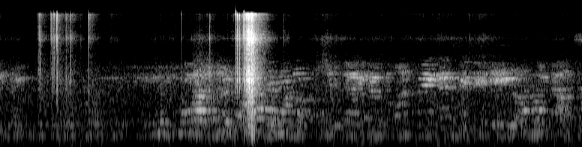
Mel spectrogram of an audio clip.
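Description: Soft plush toys rustle and brush together as hands handle them.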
